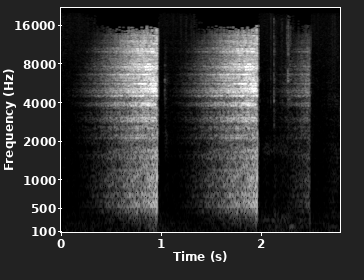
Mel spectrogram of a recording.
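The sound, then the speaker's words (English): A short reversed CD transition effect played on its own with its chamber reverb turned off: two hissy, bright noise swells build up and cut off sharply, followed by a few faint crackly blips. The sound is dry, with no reverb tail. “So let's just turn the verb off.”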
